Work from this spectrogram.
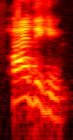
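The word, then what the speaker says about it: هذه: Same with hadihi. So there's no alif written after the ha. So it's written like ha, fatha, dal, kasra, ha, kasra. But when you're actually reading it, when it's being pronounced with an alif. So this is pronounced as hadihi.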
